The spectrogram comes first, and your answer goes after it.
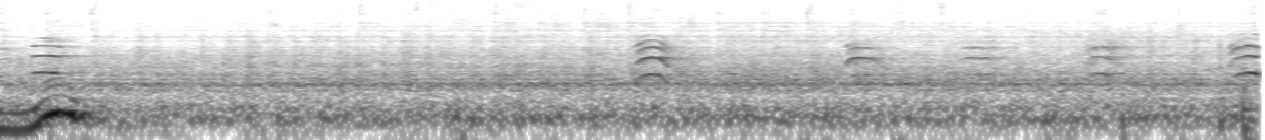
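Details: Capuchin monkey named Lilly eating spaghetti; a low grunt-like sound opens, then a series of about five short, high, arched squeaky calls with rich overtones spaced roughly a second apart over a steady low background hum.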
